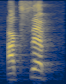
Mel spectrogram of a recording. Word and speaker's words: accept: Accept. Je dis accept. Pourquoi ça? Why? Because I have E here after double C. Now I have I here after double C. I pronounce it like X.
